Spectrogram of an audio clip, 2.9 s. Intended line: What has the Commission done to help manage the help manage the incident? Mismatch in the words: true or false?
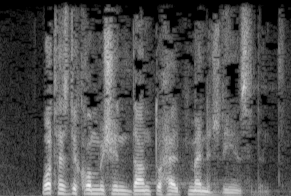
true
